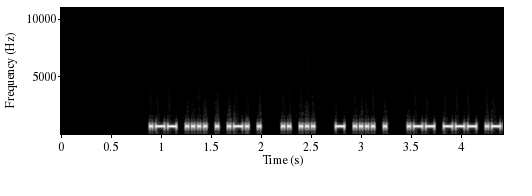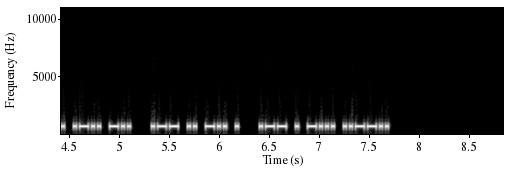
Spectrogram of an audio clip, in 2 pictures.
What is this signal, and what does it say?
Morse code, heard as a keyed tone, about 40 wpm, 700 Hz. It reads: WHERE IS THE WORLD WIDE WEB?
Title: Sentences from Top 1000 Words - Review Part 4 - 40wpm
